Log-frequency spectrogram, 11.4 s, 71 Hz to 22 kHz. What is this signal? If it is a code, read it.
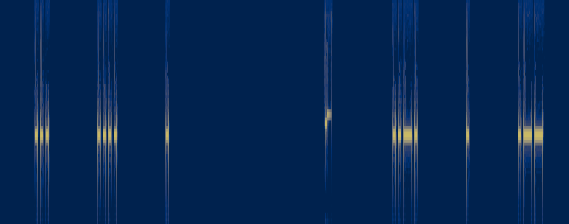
Morse code, heard as a keyed tone, about 22 wpm, spaced as for 8 wpm, 700 Hz. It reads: SHE FEW
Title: 6x Character Spacing - Top 500 Words - 22wpm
